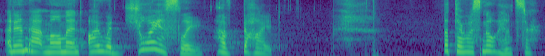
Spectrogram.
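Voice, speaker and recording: A woman telling a dramatic personal story in a slow, intense way, sometimes sinking to a whisper. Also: fairly high pitch, animated, darkish tone, big-room sound. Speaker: speaker.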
